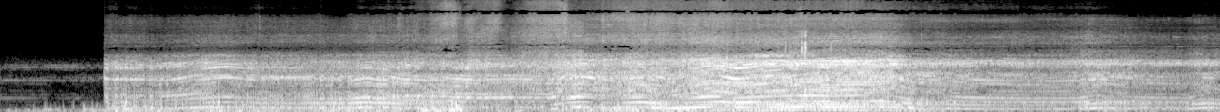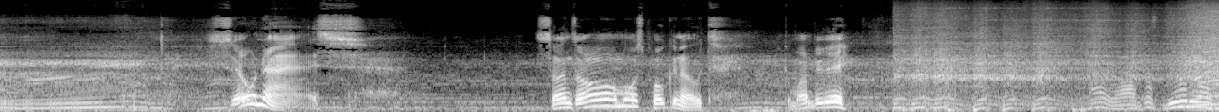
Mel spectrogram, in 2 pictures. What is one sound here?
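A snowmobile engine revs and whines as the sled climbs through deep snow.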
